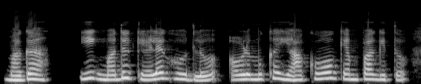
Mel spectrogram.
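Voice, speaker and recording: A woman's voice: a little high, a little slow, dark tone, muffled recording, pitched above the performer's own voice, close to an everyday voice. A woman voicing a teasing young male best friend in a storybook reading.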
